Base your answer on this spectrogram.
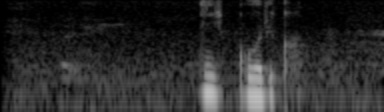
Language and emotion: Russian, sad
